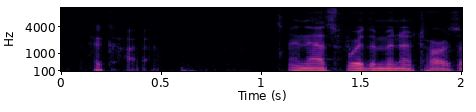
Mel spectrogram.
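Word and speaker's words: H'Catha: It's Hecata. It's H apostrophe C-A-T-H-A. Hecata.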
